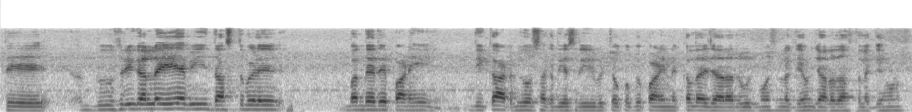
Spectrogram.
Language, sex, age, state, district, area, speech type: Punjabi, male, 30-45, Punjab, Barnala, rural, spontaneous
